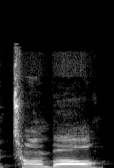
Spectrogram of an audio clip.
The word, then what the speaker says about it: Tomball: Isn't New Orleans closer to Tomball where Jimmy's from? Am I saying that correctly? – It is. Well, it's close enough.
